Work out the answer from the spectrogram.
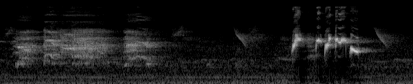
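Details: Southern-style 'met kajik hok' song from a caged red-whiskered bulbul. Softer chattering leads into a sharp phrase of five bright whistled notes, ending in a descending slur, with a brief upward note after.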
